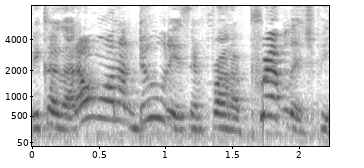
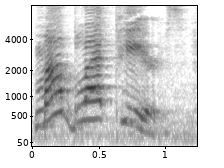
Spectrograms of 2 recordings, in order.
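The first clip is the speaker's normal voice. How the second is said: slow, loud mock preaching; mocking a kid's preachy slow lecture; 6 semitones higher, 6 dB louder, much slower than usual. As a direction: drag out the words like a pompous kid lecturing.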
